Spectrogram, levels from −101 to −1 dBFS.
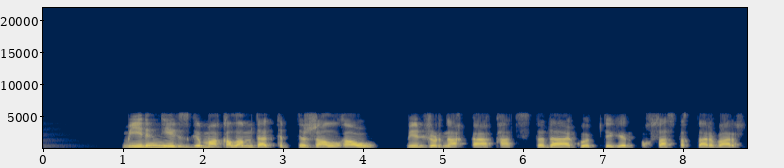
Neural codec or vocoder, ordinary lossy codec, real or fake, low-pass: none; none; real; 5.4 kHz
